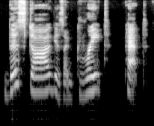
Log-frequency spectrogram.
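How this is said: It is said excitedly, with strong feeling. The writer feels strongly about it. "I'd put an exclamation mark there. Then you would read it like this"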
